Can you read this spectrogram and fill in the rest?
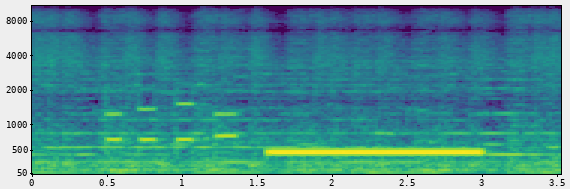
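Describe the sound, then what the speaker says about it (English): A phone call rings in the video game Troubleshooter: a few short rising electronic beeps, then a loud, sustained steady tone lasting about a second and a half, with quiet game ambience underneath. "Little phone call."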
